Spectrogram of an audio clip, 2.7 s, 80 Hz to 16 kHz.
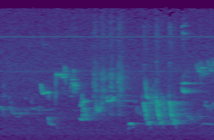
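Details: Common nightingale song at dusk, France, 22 April 2020, from vegetation bordering farmland: a jumble of high varied whistles and chirps, with a denser cluster of louder, buzzy notes late in the phrase, over soft ambient hiss.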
